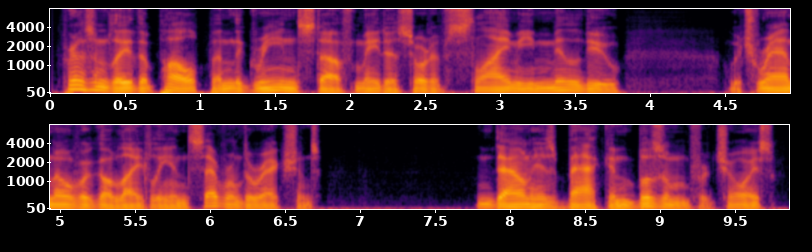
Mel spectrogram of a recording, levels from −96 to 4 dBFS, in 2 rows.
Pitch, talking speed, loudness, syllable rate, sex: 90 Hz, 160 wpm, -20 LUFS, 5.1 syllables/s, male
